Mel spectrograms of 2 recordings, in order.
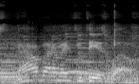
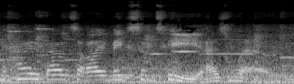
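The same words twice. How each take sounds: First: It is spoken in the speaker's normal accent. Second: It is spoken in a put-on British accent. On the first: "Forget the voice" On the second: "Screw the British accent"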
